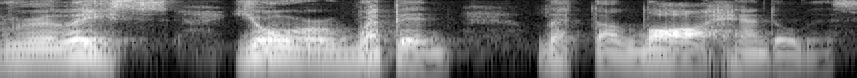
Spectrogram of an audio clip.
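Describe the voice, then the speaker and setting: Very slowly, a man speaks at medium pitch with lively intonation. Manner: commanding, authoritative.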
